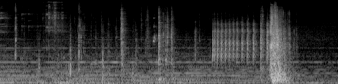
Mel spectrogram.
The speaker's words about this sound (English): The New York waterfront was lined with warehouses, filled with coffee, tea, and spices from all over the globe. I watched from a distance as the girl opened one of the doors and slipped inside.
